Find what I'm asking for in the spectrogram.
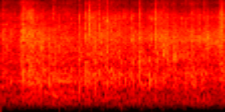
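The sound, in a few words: audience clapping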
